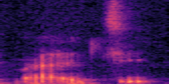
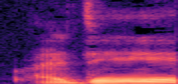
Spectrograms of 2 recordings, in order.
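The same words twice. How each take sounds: First: Softly asking under the breath, "Pak Haji?" low and muted; half to himself, wondering where "Pak Haji" is; quiet aside. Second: "Pak Haji" called out louder with a lift at the end; calling out. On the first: Ustadz muttering to himself while searching the chat, softly. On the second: Ustadz calling out to the absent Pak Haji, louder. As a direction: call the name "Pak Haji" across the room. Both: Real, not acted.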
